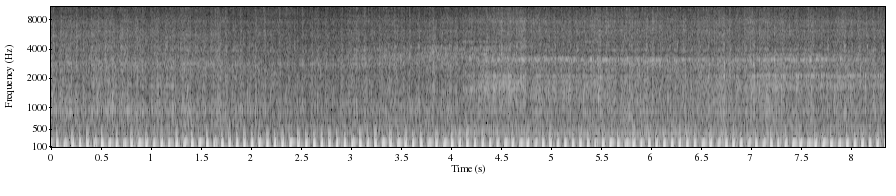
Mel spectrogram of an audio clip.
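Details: Motorcycle fitted with a TRC Racing power pipe, plug and play with no ECU reset or remap: steady, even low exhaust burble around 200 pulses a minute, no ticks or knocks; healthy idle through the louder aftermarket pipe.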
